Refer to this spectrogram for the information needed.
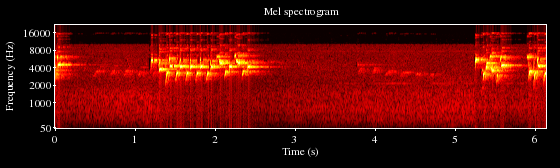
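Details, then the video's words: Singing at dawn, a Moroccan goldfinch opens with soft notes, bursts into a fast, jangling high twitter, falls silent, then resumes with quick chirpy phrases. "JILGUERO **تغريد حسون مغربي ** CHANT CHARDONNERET MAROCAIN"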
